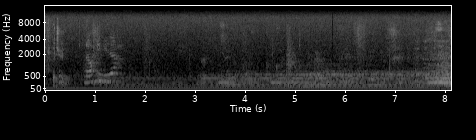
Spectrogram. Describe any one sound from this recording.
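A guitar is strummed and played.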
